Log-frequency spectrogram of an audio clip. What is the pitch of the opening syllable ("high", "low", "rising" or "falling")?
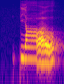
low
